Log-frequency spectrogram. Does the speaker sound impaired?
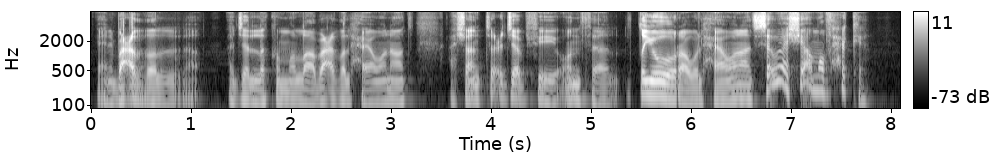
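No.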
